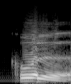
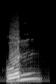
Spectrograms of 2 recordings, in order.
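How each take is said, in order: First: The syllable ends with an L sound. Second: The syllable ends with an N sound. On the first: The speaker calls it right. "namun dibaca kul" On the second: The speaker calls it wrong. "bukan kun"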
